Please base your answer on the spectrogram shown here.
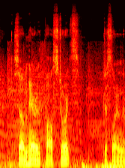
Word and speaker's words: Sztorc: So I'm here with Paul Stewarts. Just learn the correct pronunciation.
